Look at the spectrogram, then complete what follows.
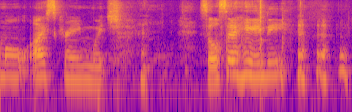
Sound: laughs

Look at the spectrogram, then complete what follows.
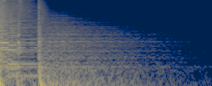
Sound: energetic music continues; musical note thuds

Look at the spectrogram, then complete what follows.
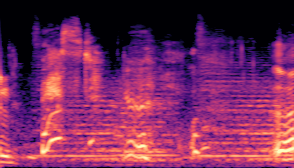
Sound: groans

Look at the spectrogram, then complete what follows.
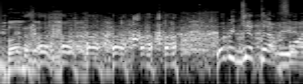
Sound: audience laughing

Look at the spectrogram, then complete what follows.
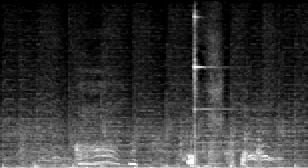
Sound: laughs

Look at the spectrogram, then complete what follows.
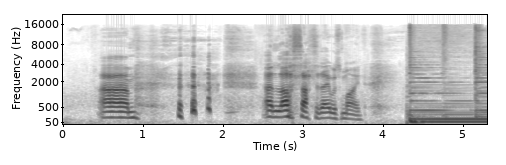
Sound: laugh

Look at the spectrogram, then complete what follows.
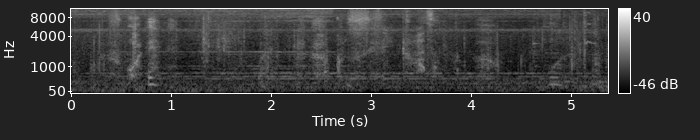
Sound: speaking spanish

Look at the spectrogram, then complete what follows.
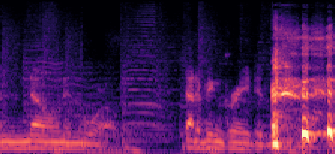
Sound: laugh

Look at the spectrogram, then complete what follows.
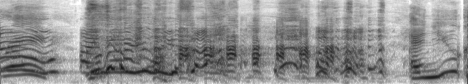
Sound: laughing

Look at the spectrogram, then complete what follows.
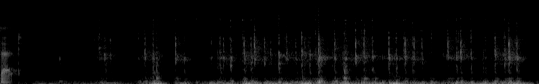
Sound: keyboard clacking

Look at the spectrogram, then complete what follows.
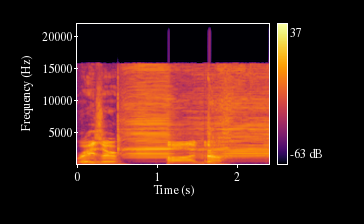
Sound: buzz

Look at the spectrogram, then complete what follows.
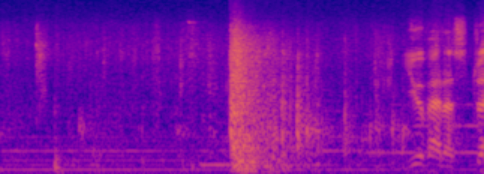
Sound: door slams

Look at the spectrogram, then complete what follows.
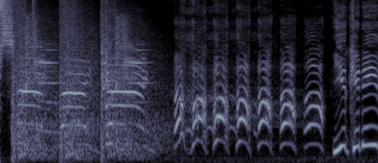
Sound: laughs

